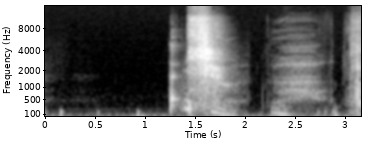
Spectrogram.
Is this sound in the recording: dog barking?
no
